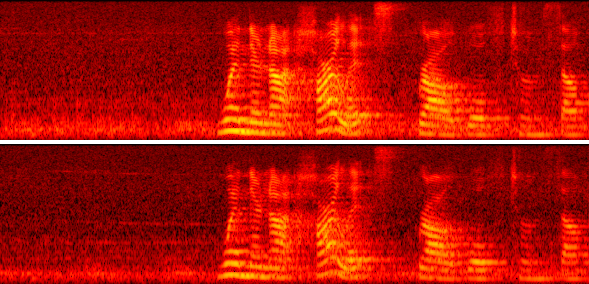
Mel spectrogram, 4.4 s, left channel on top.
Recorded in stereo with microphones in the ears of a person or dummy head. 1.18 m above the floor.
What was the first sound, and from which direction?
A woman speaking, 15° left (ahead or behind).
